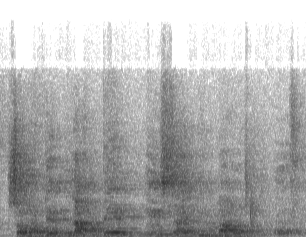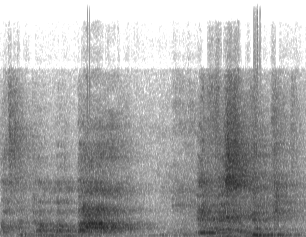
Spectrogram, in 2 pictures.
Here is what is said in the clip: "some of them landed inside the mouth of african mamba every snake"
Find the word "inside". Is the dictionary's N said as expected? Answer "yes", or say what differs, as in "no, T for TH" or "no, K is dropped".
yes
